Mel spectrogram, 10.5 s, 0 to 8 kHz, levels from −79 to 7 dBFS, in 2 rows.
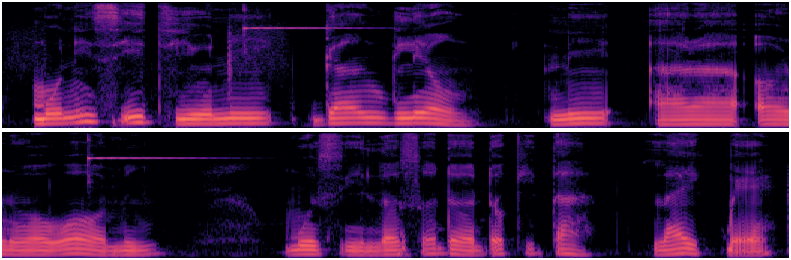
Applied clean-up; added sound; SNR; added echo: none; Bicycle bell; 17 dB; none.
